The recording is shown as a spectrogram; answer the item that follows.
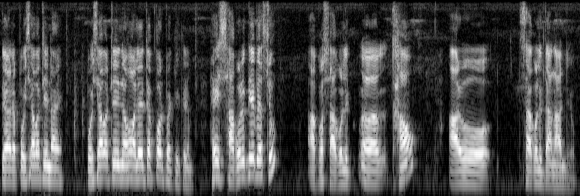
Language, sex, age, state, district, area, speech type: Assamese, male, 60+, Assam, Golaghat, rural, spontaneous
